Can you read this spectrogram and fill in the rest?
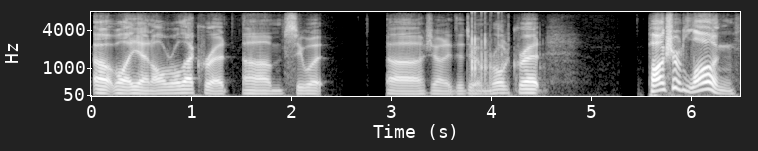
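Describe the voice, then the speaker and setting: Clear, bright-voiced man running a game. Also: fairly low pitch, lively intonation, no echo, dull audio. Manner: halting, thinks aloud while tallying rules and rolls. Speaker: game master. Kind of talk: casual tabletop game refereeing.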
